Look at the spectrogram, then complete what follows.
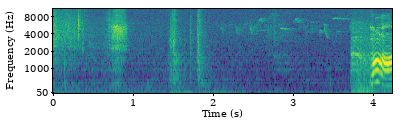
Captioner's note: door opens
